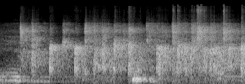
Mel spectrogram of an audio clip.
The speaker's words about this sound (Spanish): Venga, un aplauso, hombre.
